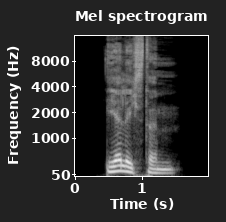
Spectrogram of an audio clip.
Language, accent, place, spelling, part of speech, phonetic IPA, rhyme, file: German, Germany, Berlin, ehrlichstem, adjective, [ˈeːɐ̯lɪçstəm], -eːɐ̯lɪçstəm, De-ehrlichstem.ogg
- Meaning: strong dative masculine/neuter singular superlative degree of ehrlich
